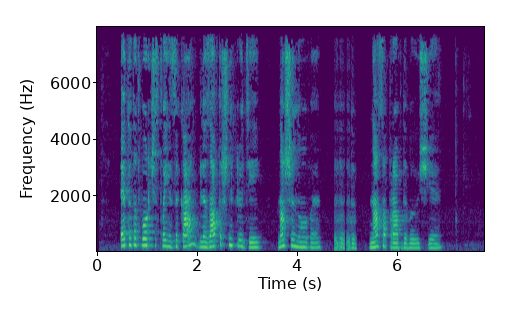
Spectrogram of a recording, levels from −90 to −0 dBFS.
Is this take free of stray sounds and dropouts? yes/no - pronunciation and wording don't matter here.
no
